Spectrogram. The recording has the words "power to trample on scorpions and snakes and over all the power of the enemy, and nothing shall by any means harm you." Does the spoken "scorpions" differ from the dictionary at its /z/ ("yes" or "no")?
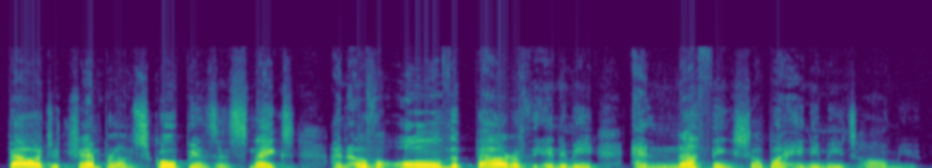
no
